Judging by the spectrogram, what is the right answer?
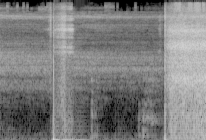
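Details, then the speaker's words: Diaphragm blow-off valve bench-tested with compressed air: a sharp pop, then a steady rush of escaping air for about half a second. This valve leaks, unlike the HKS SSQV-style replica, which holds boost pressure. "This one leaks. Yeah. Leaking."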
